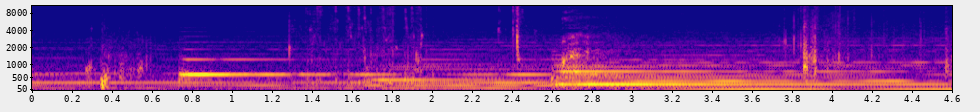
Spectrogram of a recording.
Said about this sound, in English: He had a bottle of water in his hands. He chugged.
